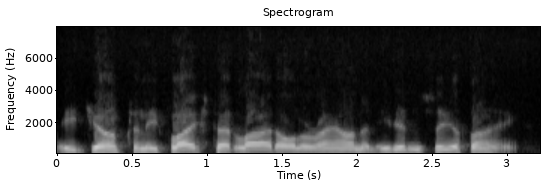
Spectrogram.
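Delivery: plain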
